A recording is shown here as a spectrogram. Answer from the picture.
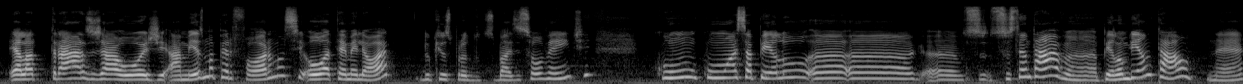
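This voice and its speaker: A woman with a strong southern Brazilian accent speaks very slowly in a high pitch with lively intonation. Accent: gaúcho accent, strong. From Rio Grande do Sul, Brazil. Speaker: business manager at a resin supplier. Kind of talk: podcast interview. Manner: hesitant, many repetitions.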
